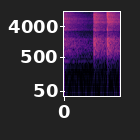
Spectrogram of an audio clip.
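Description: Two sharp taps on a ceramic floor tile set in thinset that is not yet dry give a bright, clicky sound centered near 1 kHz. Each tap fades quickly. The tile sounds different from solid, fully bonded tiles because the thinset beneath it is still wet.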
